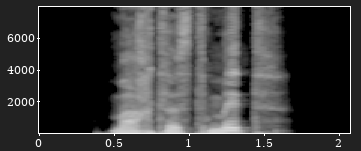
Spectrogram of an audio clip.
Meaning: inflection of mitmachen: 1. second-person singular preterite 2. second-person singular subjunctive II
- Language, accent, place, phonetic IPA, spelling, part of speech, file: German, Germany, Berlin, [ˌmaxtəst ˈmɪt], machtest mit, verb, De-machtest mit.ogg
